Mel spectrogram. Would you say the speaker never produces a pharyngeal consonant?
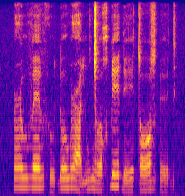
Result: no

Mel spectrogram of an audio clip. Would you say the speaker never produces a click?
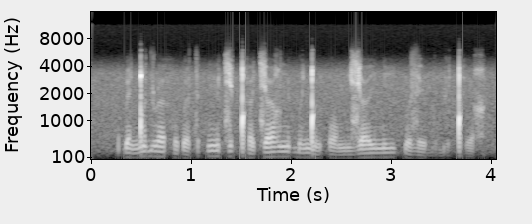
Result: no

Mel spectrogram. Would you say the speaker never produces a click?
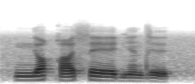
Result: yes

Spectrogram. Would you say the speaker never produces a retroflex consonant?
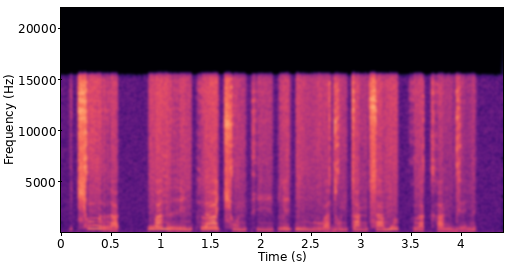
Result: yes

